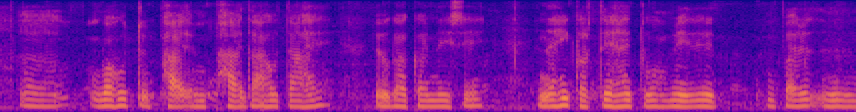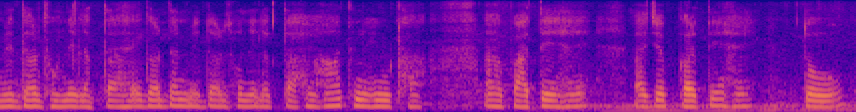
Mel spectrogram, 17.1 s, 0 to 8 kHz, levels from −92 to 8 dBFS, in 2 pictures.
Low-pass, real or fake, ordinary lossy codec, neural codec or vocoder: none; real; none; none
